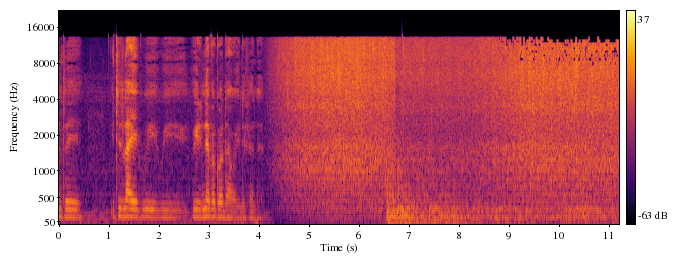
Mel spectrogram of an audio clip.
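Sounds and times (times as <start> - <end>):
speech: 0.0 - 4.2
steady heavy rain: 4.2 - 11.2
deep thunder rumbling: 6.4 - 11.2.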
